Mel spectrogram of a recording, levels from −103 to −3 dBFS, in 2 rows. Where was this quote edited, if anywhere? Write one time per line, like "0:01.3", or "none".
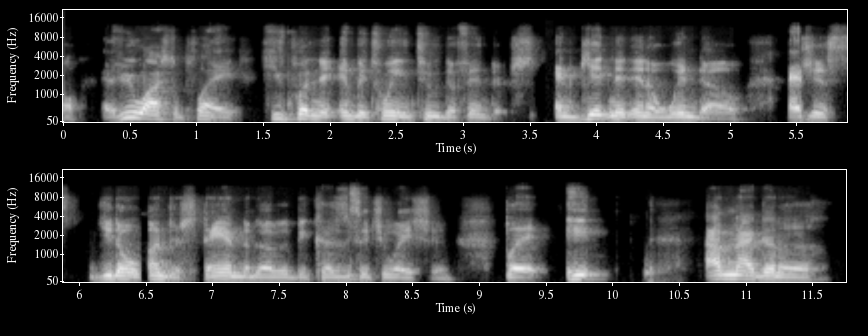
0:03.6
0:05.5
0:06.4
0:07.3
0:08.0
